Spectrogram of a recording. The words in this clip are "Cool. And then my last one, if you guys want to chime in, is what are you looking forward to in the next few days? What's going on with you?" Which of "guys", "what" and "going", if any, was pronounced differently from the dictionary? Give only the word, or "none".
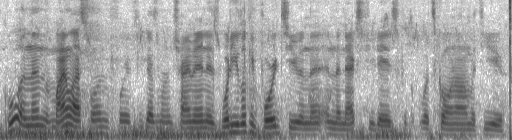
none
